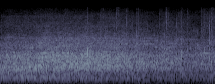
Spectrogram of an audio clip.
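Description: Studio audience applauding, swelling about half a second in and easing off toward the end.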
